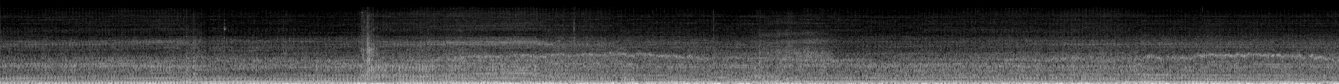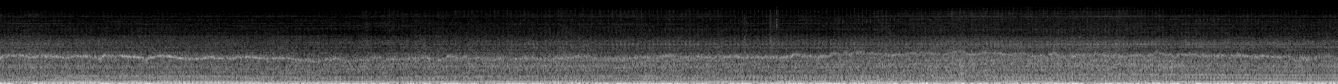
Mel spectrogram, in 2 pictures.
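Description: A motorcycle engine hums steadily as the bike rides along a street.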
